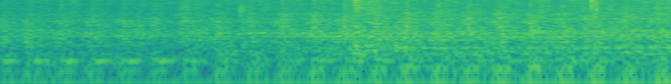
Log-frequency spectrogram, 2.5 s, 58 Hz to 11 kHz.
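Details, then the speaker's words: Proton 1.3 GL off the road for a few years, being warmed up with light throttle blips: uneven, lumpy idle with an irregular low thump, chugging like a tractor. Rough idle, cause not pinned down. "Does still sound like a tractor."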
